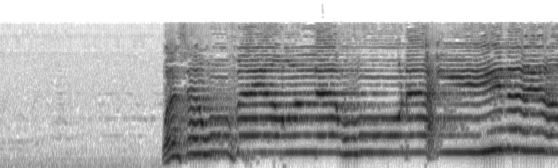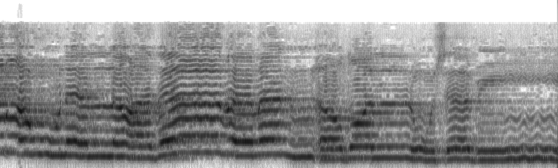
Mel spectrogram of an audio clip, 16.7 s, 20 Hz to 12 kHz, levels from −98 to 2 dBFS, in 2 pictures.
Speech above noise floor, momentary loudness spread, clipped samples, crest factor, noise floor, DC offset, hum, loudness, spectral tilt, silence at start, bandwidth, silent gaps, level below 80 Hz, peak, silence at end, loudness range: 42 dB; 9 LU; under 0.1%; 14 dB; -56 dBFS; under 0.1%; none; -13 LUFS; -4 dB/octave; 2.45 s; 7.6 kHz; none; -68 dBFS; 0 dBFS; 0 s; 5 LU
